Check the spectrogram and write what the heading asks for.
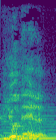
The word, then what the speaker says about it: Lionel: En revanche, lorsqu'on est en présence d'un digramme IO, comme avec Lionel, on prononce chaque son séparément. D'abord le I, puis le O.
